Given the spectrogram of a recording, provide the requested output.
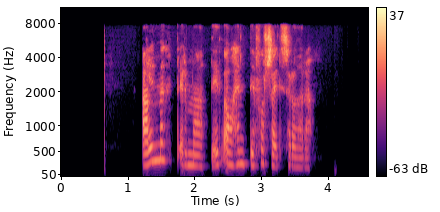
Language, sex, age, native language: Icelandic, female, 20-29, Icelandic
